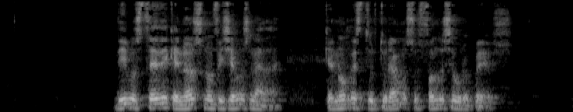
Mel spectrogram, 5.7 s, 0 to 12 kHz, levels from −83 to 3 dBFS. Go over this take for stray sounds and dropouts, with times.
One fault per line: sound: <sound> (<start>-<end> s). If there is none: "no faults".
no faults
